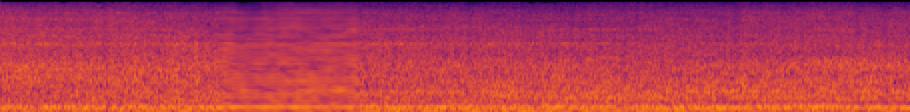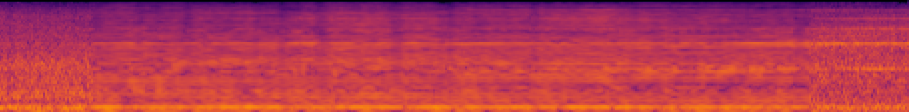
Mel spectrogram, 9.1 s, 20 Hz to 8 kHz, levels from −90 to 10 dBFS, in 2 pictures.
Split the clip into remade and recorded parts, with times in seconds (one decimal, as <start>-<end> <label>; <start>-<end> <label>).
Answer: 0.0-1.1 recorded; 1.1-1.8 remade; 1.8-5.0 recorded; 5.0-8.6 remade; 8.6-9.1 recorded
